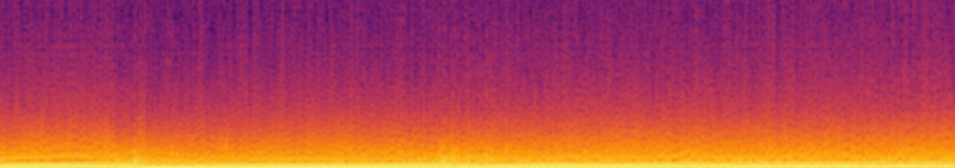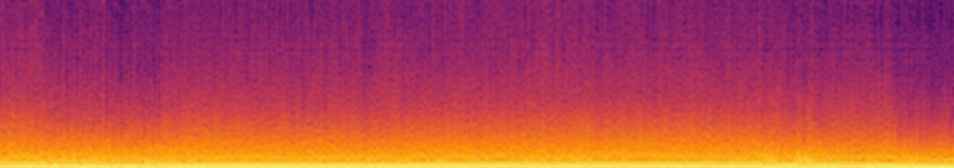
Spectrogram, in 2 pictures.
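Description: Caterham sports car's engine heard from inside the open cockpit, running hard and very loud, with wind and road noise underneath. The engine note drops sharply about two seconds in, then climbs slowly through long stretches, dips briefly around the middle, and wavers and falls near the end.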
